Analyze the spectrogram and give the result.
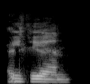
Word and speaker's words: Etienne: Etienne Jr.? – Etienne. He's French.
